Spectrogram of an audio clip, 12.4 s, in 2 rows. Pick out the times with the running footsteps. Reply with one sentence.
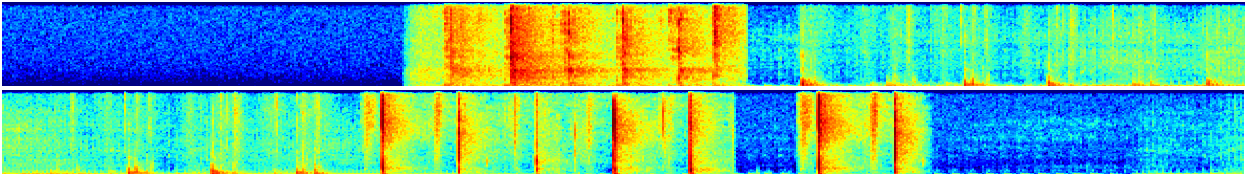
You can hear the running footsteps from 2.0 to 10.8 s.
